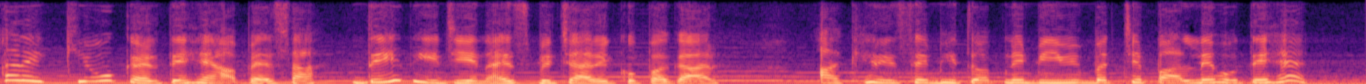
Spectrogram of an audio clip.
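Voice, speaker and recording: A woman's voice: on the high side, lively intonation, moderate pace, over music, lightly acted. A woman voicing an exasperated, nagging village wife in a cartoon story, scolding shrilly. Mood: pleading, reproachful. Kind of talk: animated moral-story cartoon acting.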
